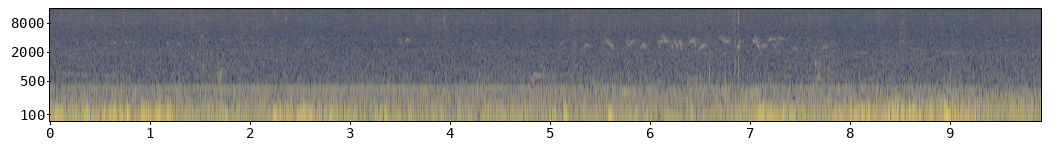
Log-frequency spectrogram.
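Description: A bird's quick high chirps, a short cluster about six to seven seconds in, over a steady low rumble.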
